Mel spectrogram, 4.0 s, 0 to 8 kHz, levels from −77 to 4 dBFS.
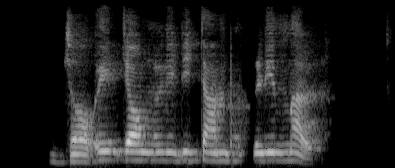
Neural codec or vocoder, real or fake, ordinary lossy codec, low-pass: codec, 16 kHz, 1 kbps, X-Codec, HuBERT features, trained on general audio; fake; MP3, 48 kbps; 7.2 kHz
